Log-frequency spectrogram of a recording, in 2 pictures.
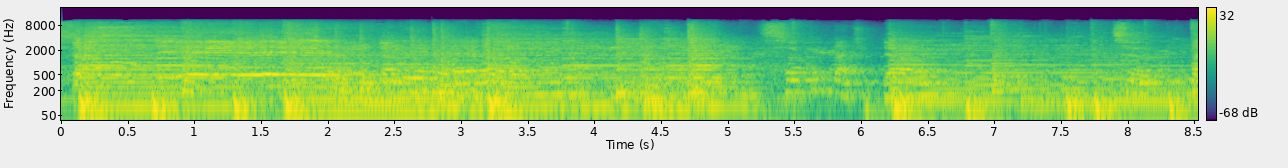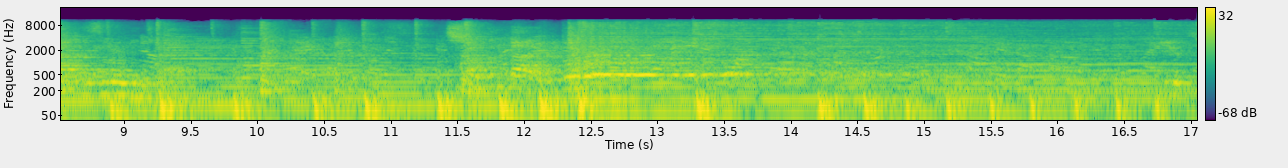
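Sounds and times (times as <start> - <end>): live country-rock band playing: 0.0 - 17.0.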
